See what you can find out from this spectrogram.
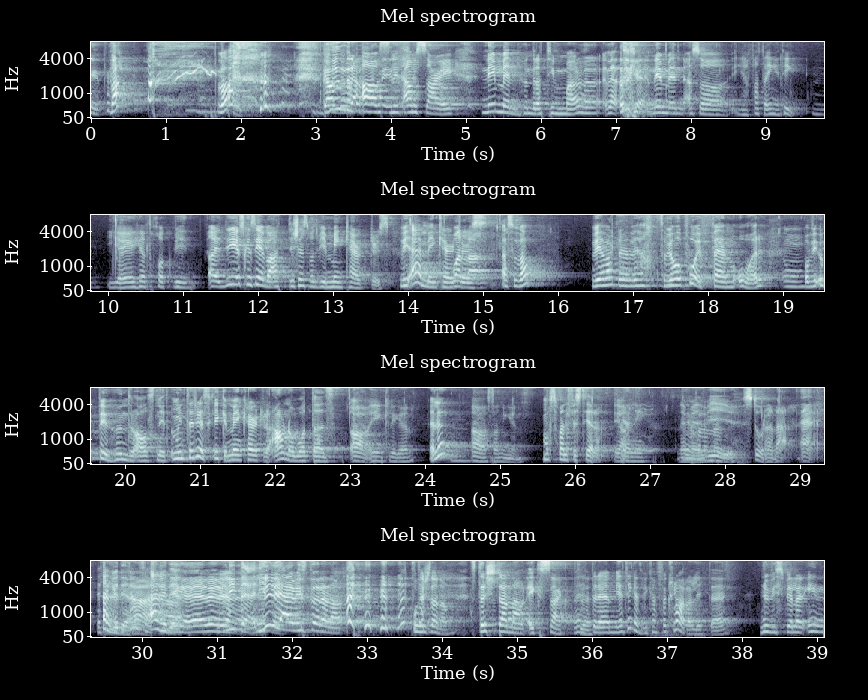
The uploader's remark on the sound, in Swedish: Detta firar vi med en livepodd där vi har bjudit in världens bästa publik, och dunder gäster!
